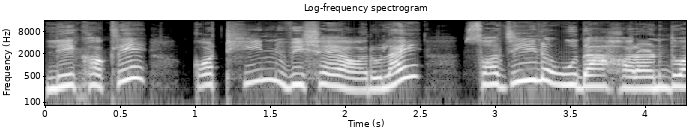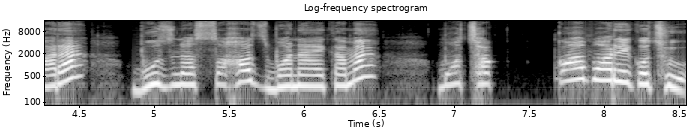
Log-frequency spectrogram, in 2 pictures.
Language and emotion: Nepali, surprised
